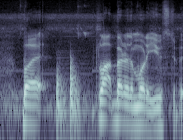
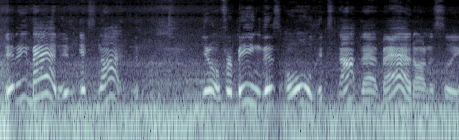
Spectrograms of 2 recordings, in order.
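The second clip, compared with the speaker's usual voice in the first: muffled; 11 semitones higher than usual. Real, not acted. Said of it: "I'm sorry if my voice is super muffled".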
